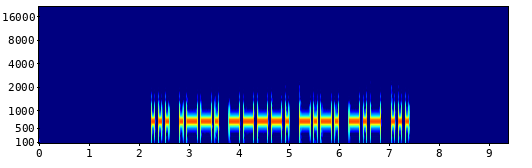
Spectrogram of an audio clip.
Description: Morse code, heard as a keyed tone, about 17 wpm, 700 Hz. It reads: SP9CKS
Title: DXCC-100 Call Signs - 6 Characters - 17wpm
